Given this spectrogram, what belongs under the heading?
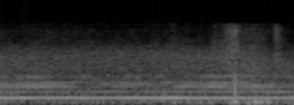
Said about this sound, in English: They're the mopeds, yeah? The little Shaheds. The Shahids are now arriving there. Well, that's a departure maybe, or a launch. These are the Shahid drones here that you can see on the screen.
